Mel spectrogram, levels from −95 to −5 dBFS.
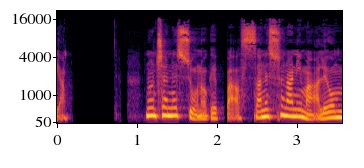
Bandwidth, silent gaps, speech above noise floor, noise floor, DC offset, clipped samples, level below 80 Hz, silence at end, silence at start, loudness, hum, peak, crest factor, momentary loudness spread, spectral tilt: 16.5 kHz; 0.20-0.70 s, 0.80-0.87 s; over 70 dB; under -90 dBFS; under 0.1%; under 0.1%; -74 dBFS; 0 s; 0 s; -21 LUFS; none; -10 dBFS; 12 dB; 10 LU; -4.5 dB/octave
